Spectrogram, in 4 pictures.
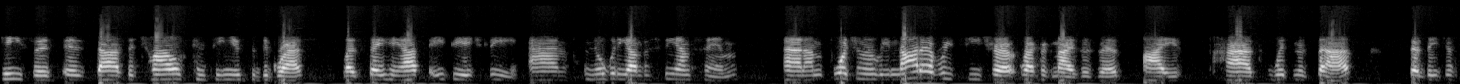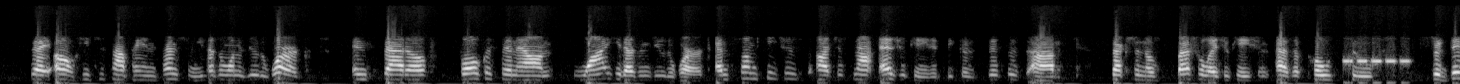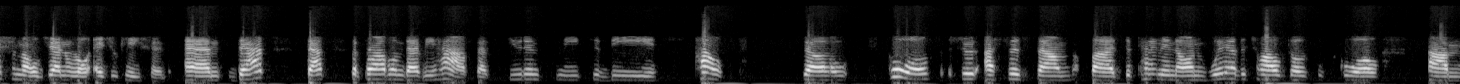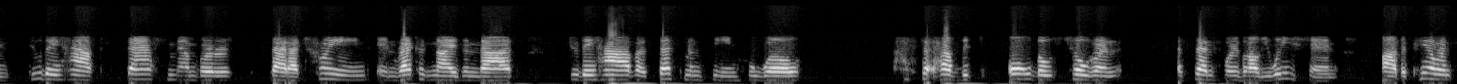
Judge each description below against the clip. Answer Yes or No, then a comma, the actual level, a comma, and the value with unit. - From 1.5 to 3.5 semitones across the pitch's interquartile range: Yes, average, 3.2 semitones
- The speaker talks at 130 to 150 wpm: Yes, average, 140 wpm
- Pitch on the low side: No, high, 220 Hz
